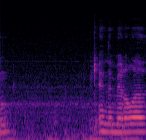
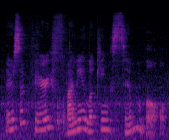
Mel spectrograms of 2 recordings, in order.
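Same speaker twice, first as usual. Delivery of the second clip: ordinary delivery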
